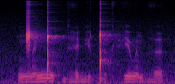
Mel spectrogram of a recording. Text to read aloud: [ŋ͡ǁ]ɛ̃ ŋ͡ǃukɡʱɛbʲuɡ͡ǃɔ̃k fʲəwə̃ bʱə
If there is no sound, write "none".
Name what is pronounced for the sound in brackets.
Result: ŋ͡ǁ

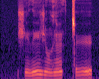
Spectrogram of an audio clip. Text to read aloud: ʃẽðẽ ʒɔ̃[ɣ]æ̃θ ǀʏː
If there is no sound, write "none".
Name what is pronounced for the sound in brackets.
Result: ɣ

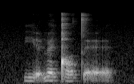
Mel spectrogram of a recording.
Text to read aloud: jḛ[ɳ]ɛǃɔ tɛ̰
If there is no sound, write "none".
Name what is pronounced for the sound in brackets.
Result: ɳ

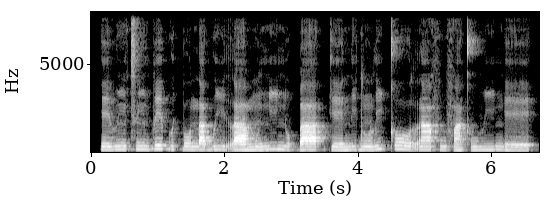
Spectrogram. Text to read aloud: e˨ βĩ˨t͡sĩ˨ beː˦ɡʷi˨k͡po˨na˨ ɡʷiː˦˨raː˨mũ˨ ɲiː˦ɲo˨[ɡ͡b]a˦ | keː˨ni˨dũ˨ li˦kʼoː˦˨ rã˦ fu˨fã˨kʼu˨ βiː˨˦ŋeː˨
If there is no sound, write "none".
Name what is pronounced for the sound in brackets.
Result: ɡ͡b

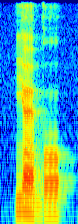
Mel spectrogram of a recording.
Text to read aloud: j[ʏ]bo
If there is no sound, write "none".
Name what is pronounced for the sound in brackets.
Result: ɛ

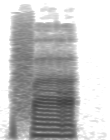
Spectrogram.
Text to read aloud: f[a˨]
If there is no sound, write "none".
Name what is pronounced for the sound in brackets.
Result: a˨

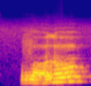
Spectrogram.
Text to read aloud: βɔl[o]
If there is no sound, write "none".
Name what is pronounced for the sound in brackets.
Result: ɔ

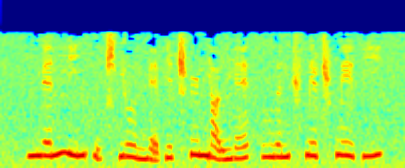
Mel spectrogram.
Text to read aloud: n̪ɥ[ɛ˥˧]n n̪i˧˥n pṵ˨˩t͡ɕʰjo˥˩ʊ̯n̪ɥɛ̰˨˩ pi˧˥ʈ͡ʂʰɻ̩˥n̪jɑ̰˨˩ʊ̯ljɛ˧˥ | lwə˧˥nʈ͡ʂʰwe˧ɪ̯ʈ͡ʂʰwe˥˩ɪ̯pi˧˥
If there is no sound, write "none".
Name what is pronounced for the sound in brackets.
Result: ɛ˧˥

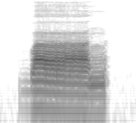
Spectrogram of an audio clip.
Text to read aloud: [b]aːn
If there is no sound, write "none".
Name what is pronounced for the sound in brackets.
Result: b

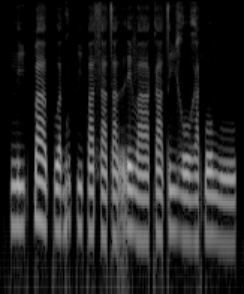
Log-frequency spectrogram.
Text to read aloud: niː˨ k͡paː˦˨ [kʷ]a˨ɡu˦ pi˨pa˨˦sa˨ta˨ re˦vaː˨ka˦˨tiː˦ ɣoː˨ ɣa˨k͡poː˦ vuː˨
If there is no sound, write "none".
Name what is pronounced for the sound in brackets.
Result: kʷ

